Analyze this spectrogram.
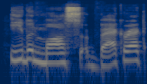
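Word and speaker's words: Ebon Moss-Bachrach: Invisible Woman Joseph Quinn the Human Torch and Ean Moss backrack I I've said his name wrong 100 times but he's from the bear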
